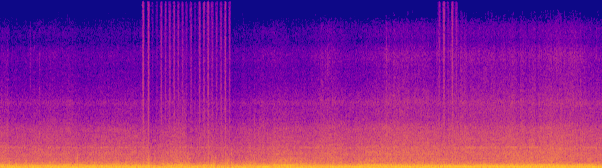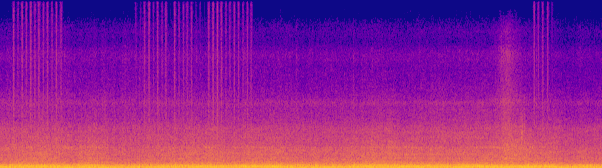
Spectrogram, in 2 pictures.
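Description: An off-road vehicle's engine roars steadily close by, rising and falling as it drives.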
